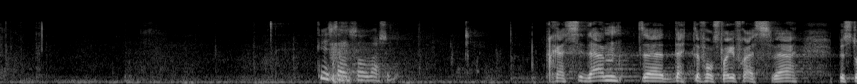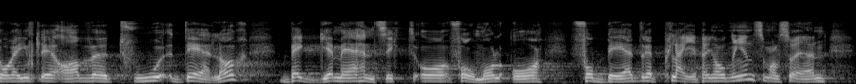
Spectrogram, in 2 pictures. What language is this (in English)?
Norwegian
